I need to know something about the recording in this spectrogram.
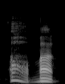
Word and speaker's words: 万: So we have hyaku, sen, man. Man. The pronunciation is very similar to Cantonese. In Cantonese, the pronunciation is man. So it's a very similar pronunciation to Cantonese there.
